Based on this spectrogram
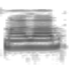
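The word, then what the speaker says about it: mahlab: um have you ever heard of the spice mylab m-a-h-l-a-b there's there's lots of other pronunciations of it but the pit that's inside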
